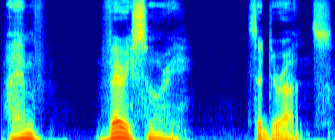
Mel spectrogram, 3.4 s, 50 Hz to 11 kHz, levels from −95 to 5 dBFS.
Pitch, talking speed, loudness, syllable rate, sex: 90 Hz, 105 wpm, -20 LUFS, 3.8 syllables/s, male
